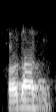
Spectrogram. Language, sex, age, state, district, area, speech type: Odia, male, 18-30, Odisha, Khordha, rural, conversation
